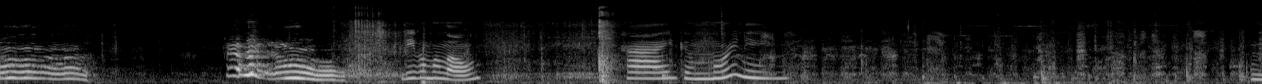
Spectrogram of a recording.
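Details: Two Siberian Huskies, Juno and Echo, howl together early in the morning around 6:00am. Wavering, yodelling howls with bending pitch come in three bursts separated by short pauses, with faint background noise.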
